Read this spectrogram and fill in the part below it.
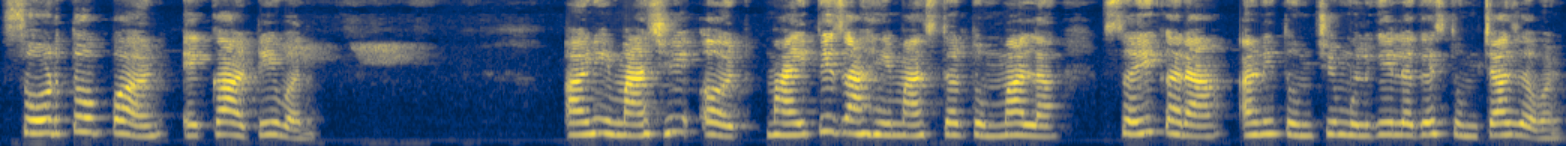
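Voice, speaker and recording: A woman's voice: high voice, fairly even intonation, slow pace. A woman voicing an arrogant, menacing young male villain who taunts and threatens in a storybook reading. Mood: cold. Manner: mocking, threatening.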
